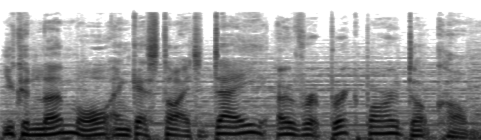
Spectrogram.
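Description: A man giving scripted documentary narration in a clear, explanatory, lightly conversational way, recorded as a studio voice-over. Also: medium pitch, moderate pace, warm tone, soft background music.

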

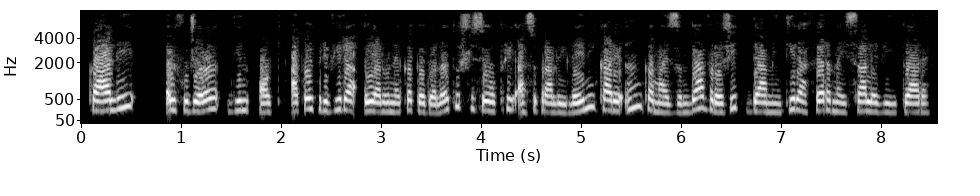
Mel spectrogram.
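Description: A woman narrating a novel as an audiobook reader, in an even, measured way. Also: mid-range voice, no echo, highs cut off.

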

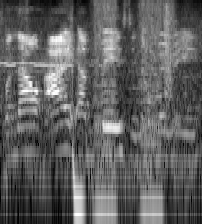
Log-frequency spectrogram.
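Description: A woman's voice: fairly low pitch, steady tone, normal speed. A young Nigerian woman with a Nigerian accent, hosting her vlog in giggly casual chat. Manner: giggly, chatty. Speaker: YouTuber host. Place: small indoor room before a patterned cloth. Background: music.

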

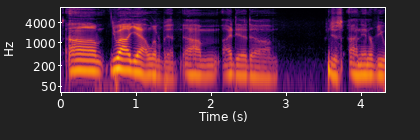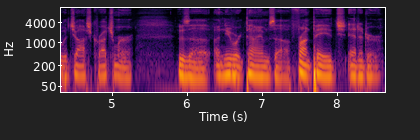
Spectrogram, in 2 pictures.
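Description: A man journalist chatting on a newsroom podcast in a fairly low voice. He hesitates often and searches for the right words. The studio sound is dry and close. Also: moderate pace, a bit bright, no room sound. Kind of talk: casual newsroom chat.

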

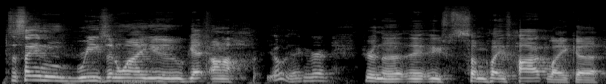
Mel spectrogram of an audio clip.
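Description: A man's voice: fairly high pitch, unhurried, a bit bright, reverberant, slight background noise. A man co-hosting a cooking and drinks show, chatting casually as he mixes a cocktail, often trailing off and correcting himself. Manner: rambling, self-correcting, chatty. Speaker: co-host mixing cocktails. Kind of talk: casual chat.

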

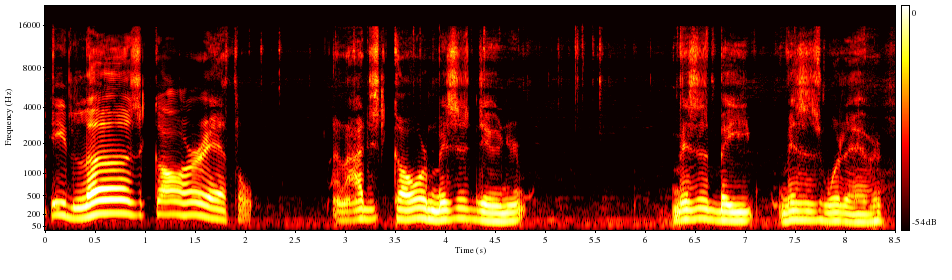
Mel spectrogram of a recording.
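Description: Man, vlog host, rambling laid-back beer chat, unhurried. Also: medium pitch, vocal fry, warm tone, no room sound. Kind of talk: casual beer-review chat by a fire.

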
